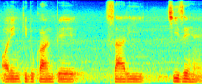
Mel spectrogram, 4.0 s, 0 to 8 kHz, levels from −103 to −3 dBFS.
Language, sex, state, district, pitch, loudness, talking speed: Hindi, male, Chhattisgarh, Raipur, 95 Hz, -19 LUFS, 105 wpm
